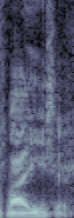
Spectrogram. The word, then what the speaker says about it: Fatisha: The T is silent. Yes. Is that what you're telling me? Yes, Faisha. Faisha. Niram give everybody a special name, so you are now Faisha. No T. Silent T.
